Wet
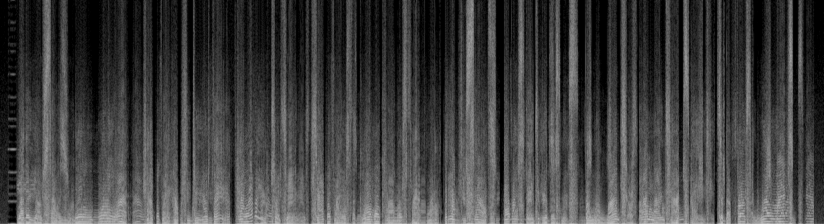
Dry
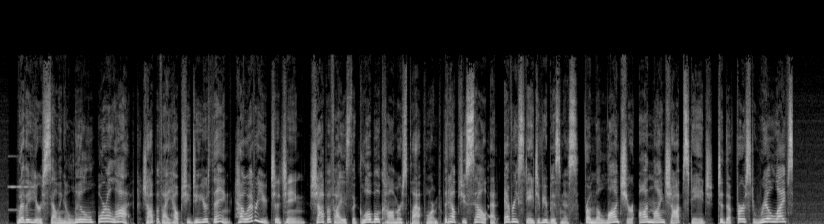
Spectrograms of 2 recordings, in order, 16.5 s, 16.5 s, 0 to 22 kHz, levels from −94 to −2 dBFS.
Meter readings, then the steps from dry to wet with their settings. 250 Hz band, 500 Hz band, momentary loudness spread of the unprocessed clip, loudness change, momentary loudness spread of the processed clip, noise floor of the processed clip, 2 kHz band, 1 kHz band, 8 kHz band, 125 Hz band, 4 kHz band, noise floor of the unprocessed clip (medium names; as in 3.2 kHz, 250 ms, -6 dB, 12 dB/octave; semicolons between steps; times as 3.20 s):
-6.5 dB, -4.5 dB, 5 LU, -3.5 dB, 5 LU, -50 dBFS, +0.5 dB, -2.0 dB, -6.5 dB, -4.5 dB, -3.5 dB, -63 dBFS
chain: chunks repeated in reverse 370 ms, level -9 dB; full-wave rectifier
